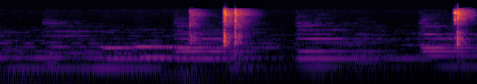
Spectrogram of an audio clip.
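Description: Gentle piano background music, with two sharp metallic clinks close together about a second in as the coins land.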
